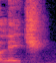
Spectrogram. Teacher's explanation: vai ter gente que vai falar leite vai puxar o e pro i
